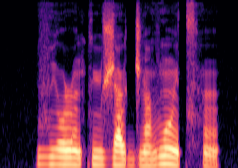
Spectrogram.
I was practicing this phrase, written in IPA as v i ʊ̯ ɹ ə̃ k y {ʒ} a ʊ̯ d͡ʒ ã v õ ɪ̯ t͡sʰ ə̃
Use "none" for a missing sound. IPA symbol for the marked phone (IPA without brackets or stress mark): ʒ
